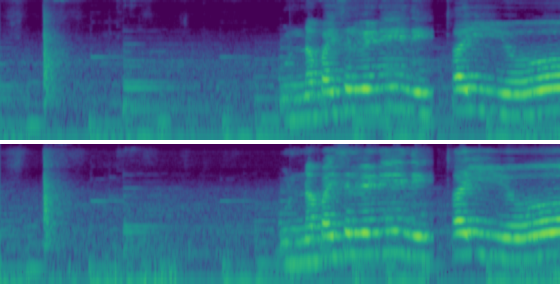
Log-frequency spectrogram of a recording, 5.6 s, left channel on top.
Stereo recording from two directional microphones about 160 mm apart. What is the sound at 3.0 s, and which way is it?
Speech, 20° right (ahead or behind).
